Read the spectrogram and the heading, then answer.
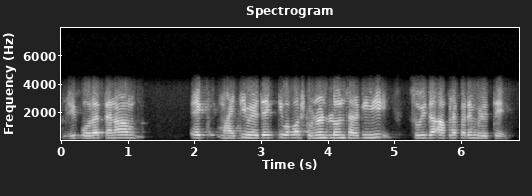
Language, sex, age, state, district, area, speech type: Marathi, male, 18-30, Maharashtra, Ratnagiri, urban, conversation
